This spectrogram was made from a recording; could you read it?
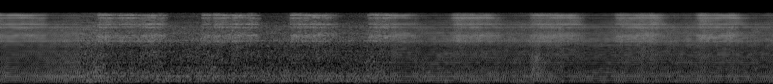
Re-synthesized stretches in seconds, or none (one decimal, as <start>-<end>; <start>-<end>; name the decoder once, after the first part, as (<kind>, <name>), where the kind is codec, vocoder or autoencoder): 0.0-0.8 (vocoder, Vocos); 3.9-7.7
